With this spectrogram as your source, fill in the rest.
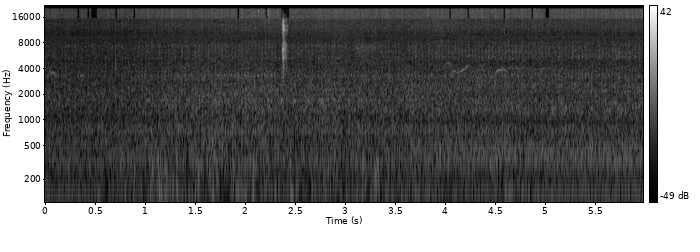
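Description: A farm tractor engine runs steadily in an orchard, a continuous low rumbling idle with a droning chug that holds even and fairly close, with no talk over it.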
